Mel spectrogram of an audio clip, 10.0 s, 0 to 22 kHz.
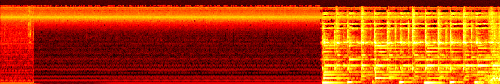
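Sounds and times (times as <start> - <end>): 
bright jingling bells: 6.4 - 10.0
lively Christmas song intro with instrumental backing: 6.4 - 10.0.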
